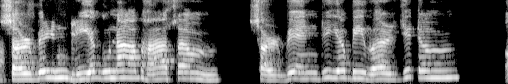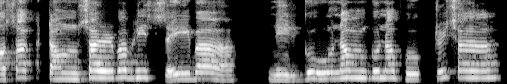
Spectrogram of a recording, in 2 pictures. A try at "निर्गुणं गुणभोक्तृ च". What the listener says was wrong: निर्गुणम, वहां पे रुकना नहीं है। निर्गुणम गुण भोक्तृ च, और कम रुकिएगा गुणम पे। निर्गुणम।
